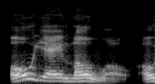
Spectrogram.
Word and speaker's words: Oyelowo: actor is oh ye it's spelled o y e l o w o that sounds like oh yay low o yeah low o o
